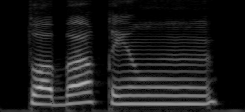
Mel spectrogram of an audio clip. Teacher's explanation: Qaf double zer qim. Qaf is thick and we will do ikhfa here because of tanween.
